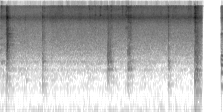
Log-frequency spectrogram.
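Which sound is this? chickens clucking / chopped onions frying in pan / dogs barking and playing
chopped onions frying in pan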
